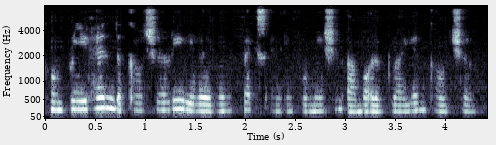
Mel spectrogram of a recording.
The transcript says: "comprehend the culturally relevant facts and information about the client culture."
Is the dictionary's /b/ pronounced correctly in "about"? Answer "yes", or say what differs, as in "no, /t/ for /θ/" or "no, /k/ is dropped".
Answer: yes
